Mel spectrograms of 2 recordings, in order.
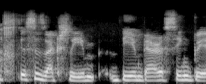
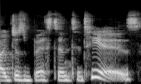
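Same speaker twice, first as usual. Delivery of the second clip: plain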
